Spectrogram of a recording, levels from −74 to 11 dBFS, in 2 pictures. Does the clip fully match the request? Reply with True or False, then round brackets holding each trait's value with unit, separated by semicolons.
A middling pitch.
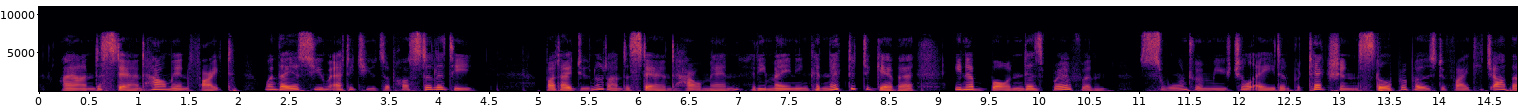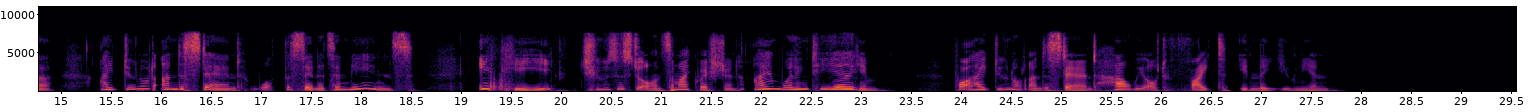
True (180 Hz)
